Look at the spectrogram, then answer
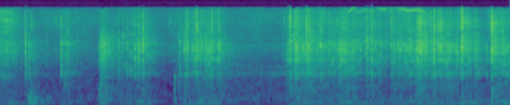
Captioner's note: rustling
